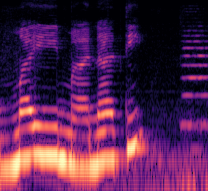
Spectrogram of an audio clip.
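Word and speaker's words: الميمنة: آگے میم نون تا ان کو لمبا نہیں کرنا کیونکہ میم پہ بھی زبر ہے، تا پہ بھی زبر ہے اور نون پہ بھی زبر ہے. میمنتی میمنتی.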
